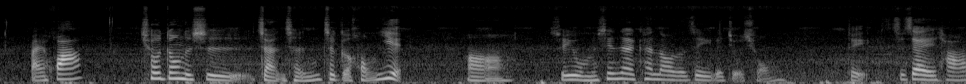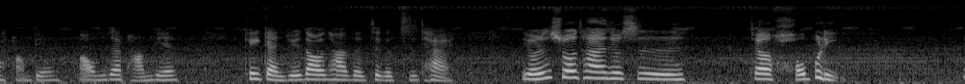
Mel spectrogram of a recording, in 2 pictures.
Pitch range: 200-250 Hz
